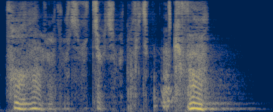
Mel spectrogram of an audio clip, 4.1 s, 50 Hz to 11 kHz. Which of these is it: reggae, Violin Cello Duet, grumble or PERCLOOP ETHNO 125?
grumble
